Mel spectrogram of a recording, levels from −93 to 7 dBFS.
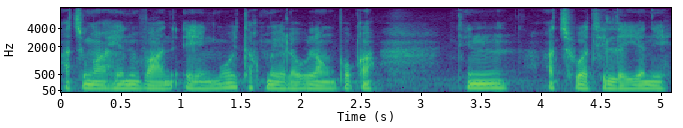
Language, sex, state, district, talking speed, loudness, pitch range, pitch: Mizo, male, Mizoram, Aizawl, 210 wpm, -21 LUFS, 85-100 Hz, 90 Hz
